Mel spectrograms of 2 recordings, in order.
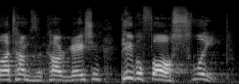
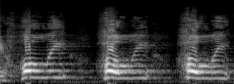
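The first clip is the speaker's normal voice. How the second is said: each holy called out loud and high; angels crying holy; 5 semitones higher, 8 dB louder, slower than usual. Retold or imitated. Preacher voicing the angels' cry of holy, loud and high. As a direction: ring it out like angels calling across heaven. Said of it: "The angels on one side say".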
